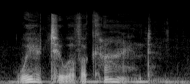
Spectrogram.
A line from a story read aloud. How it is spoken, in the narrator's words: said the dwarf, almost in a whisper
